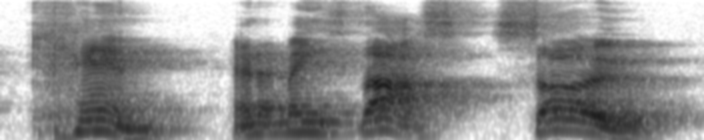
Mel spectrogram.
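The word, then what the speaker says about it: כן: next word I want to show you is pronounced can and it means thus so it was so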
